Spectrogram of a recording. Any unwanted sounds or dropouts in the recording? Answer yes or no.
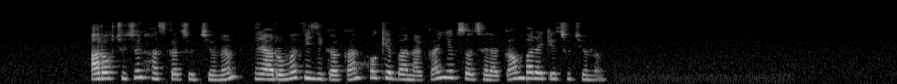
no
